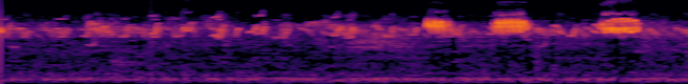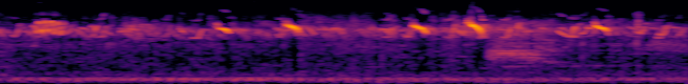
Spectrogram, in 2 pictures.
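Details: Baby chicks just out of the egg give rapid, thin high peeps, broken by a few louder, fuller cheeps and short sharp notes, over a low background hum.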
